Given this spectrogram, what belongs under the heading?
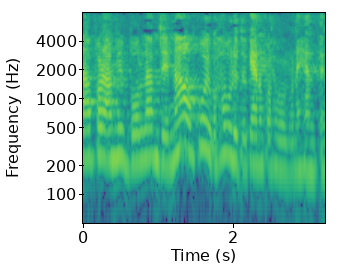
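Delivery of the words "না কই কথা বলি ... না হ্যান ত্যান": normal talking voice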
